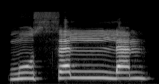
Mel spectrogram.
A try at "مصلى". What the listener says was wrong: سواد موٹا، لام باریک. مسلن.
